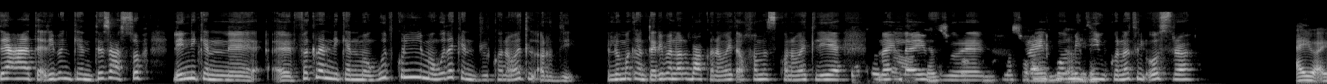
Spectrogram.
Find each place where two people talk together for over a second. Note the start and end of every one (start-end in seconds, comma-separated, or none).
8.5-11.0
